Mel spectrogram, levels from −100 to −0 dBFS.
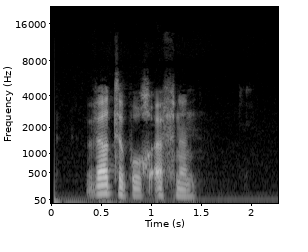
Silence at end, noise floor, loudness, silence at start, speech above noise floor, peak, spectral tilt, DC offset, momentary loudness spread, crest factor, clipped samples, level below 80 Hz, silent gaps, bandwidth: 0.85 s; -71 dBFS; -32 LUFS; 0.05 s; 40 dB; -10 dBFS; -7 dB/octave; under 0.1%; 12 LU; 24 dB; under 0.1%; -68 dBFS; none; 6.6 kHz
